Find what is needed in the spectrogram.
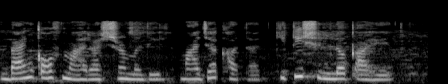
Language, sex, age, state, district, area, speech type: Marathi, female, 18-30, Maharashtra, Sindhudurg, rural, read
